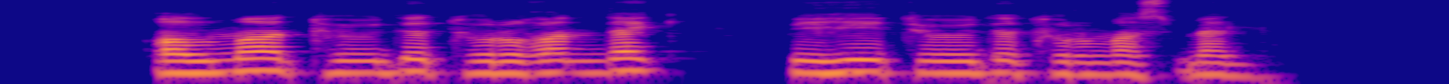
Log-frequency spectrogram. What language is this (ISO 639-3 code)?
uig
